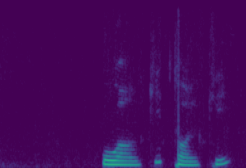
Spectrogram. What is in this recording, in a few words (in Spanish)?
"walkie-talkie", espanol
